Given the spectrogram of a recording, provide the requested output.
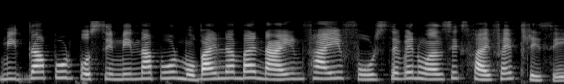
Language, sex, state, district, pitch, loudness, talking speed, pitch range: Bengali, female, West Bengal, Paschim Medinipur, 255 Hz, -18 LUFS, 160 wpm, 240-285 Hz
